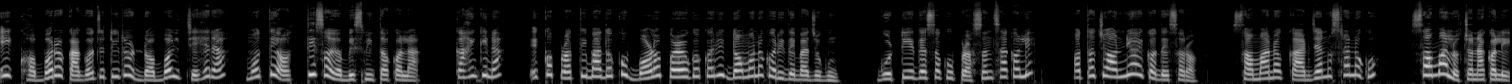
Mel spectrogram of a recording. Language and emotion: Odia, disgusted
